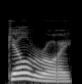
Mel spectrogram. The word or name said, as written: gilroy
